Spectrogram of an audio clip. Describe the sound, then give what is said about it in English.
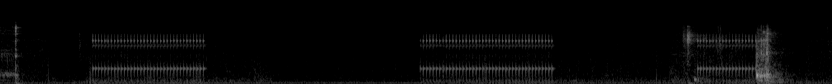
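A telephone call to a professor's home rings unanswered, three long steady bursts separated by pauses, the last one cut short, and no one speaks. “I called the professor. No one's there. No one answered the phone.”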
